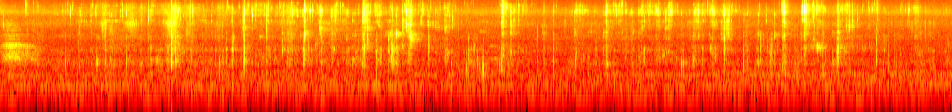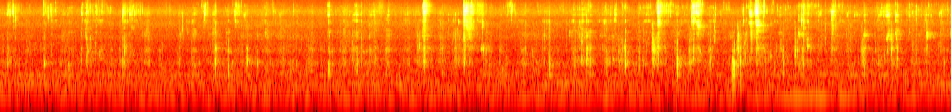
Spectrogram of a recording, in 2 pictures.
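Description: Close-miked chewing of spicy Indonesian meatballs (pentol mercon) with rice, mouth-sounds eating with many short scattered clicks throughout.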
